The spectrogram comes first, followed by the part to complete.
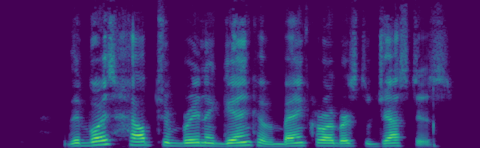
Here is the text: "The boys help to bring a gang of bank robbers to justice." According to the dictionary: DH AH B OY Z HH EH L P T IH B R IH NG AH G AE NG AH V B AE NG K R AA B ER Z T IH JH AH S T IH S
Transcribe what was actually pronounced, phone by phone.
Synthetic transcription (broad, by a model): DH AH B OY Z HH EH L P T IH B R IH NG AH G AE NG AH V B AE NG K R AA B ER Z T IH JH AH S T IH S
